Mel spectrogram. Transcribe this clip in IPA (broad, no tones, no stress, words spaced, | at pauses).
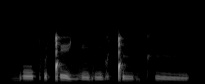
boːpʼɵǃe ʎoŋɡuŋɡɵǃɨːɡ kʰɨː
